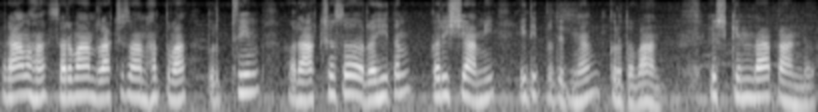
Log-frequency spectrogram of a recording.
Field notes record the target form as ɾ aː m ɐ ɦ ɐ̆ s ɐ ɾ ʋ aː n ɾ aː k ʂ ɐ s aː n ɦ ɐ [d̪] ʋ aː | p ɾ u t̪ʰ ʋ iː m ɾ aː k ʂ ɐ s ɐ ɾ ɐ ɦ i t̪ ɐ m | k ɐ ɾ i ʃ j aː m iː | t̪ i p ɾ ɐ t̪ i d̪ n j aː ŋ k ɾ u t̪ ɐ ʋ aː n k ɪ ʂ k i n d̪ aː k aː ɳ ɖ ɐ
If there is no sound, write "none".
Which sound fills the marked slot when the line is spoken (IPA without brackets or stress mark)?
t̪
